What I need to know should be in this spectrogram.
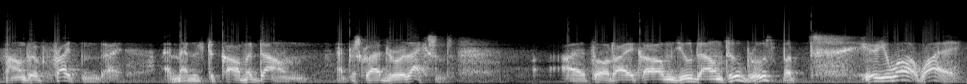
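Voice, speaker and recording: An actor playing a gentle, soothing family doctor in a 1970s radio drama. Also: male voice, fairly low pitch, very animated, measured pace, full character voice. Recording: dull 1970s radio broadcast.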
